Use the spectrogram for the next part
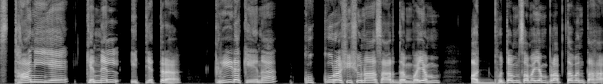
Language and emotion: Sanskrit, happy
